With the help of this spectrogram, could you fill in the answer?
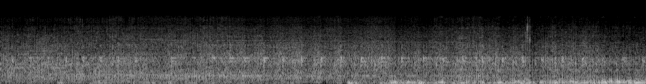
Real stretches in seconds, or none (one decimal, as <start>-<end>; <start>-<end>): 1.4-1.8; 2.4-4.2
